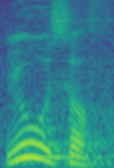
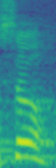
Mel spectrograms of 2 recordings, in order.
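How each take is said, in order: First: The first vowel is held long. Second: The first vowel is kept short. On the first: This is how Arabs say it, following the long vowel. "dia akan panjangkan Yusuf" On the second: This is how Malays say it, ignoring the long vowel. "Kalau kita orang Melayu, kita cakap Yusuf"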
